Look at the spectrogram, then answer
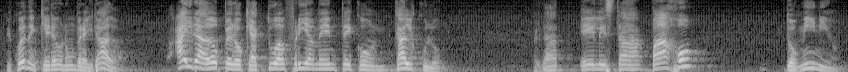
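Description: A male pastor with a high-pitched voice preaches with a lot of energy. He acts out the biblical scenes and alternates between rhetorical questions and emphatic statements. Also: husky, rough recording. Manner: animated, dramatizes biblical scenes. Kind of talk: sermon.

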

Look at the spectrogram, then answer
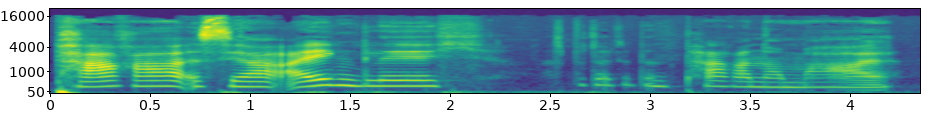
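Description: A woman's voice: on the high side, unhurried, gravelly, smooth, no echo, clean studio sound. A young woman co-hosting a casual podcast chat, playfully musing aloud and guessing at word meanings. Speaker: podcast co-host.

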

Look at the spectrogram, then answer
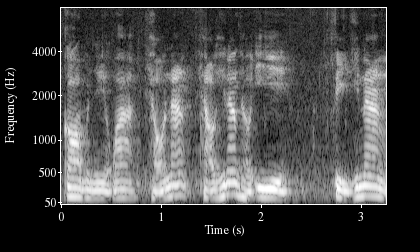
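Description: A man's voice: mid-range voice, a little hiss or hum. A man co-hosting a casual podcast, telling ghost stories in a loose, slangy way. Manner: fast, loose storytelling with crude slang. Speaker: podcast co-host. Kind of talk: casual ghost-story chat.

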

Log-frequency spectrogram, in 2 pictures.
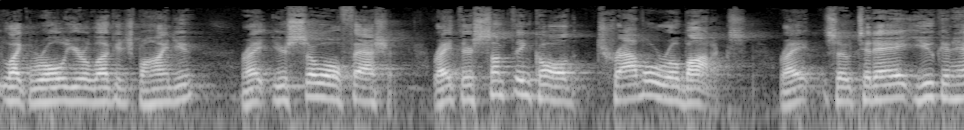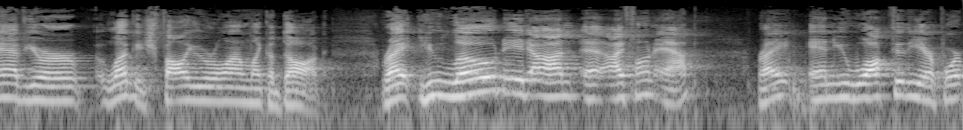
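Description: A man giving a lively conference talk, animated and jokey, who keeps checking in with the audience. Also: high-pitched. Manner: jokey, banters with the crowd. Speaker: conference speaker.

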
